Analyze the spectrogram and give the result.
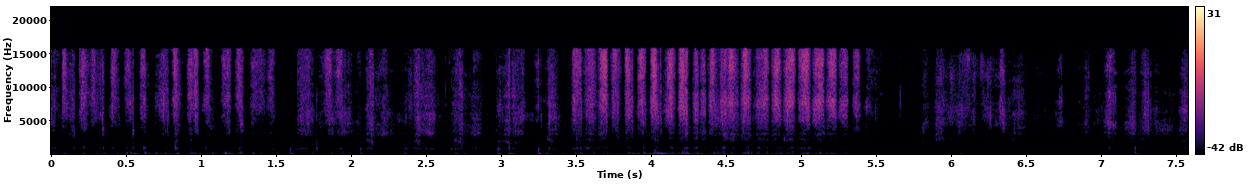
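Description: A black glossy hollow ceramic mug held in gloved hands is scratched and rubbed with gloved fingertips. Close, quiet scraping and rubbing comes with many small taps over a low hollow body tone and a bright, hissy scratch texture. The activity eases off toward the end.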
